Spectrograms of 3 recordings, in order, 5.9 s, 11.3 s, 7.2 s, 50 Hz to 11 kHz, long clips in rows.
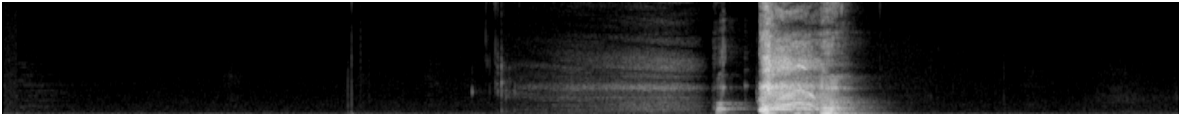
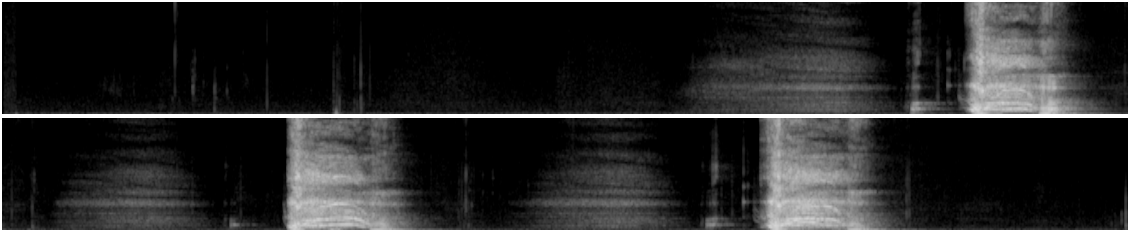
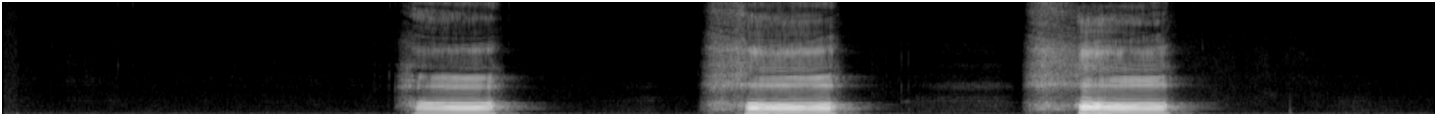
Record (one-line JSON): {"cough_length": "5.9 s", "cough_amplitude": 28139, "cough_signal_mean_std_ratio": 0.21, "three_cough_length": "11.3 s", "three_cough_amplitude": 26694, "three_cough_signal_mean_std_ratio": 0.28, "exhalation_length": "7.2 s", "exhalation_amplitude": 19670, "exhalation_signal_mean_std_ratio": 0.35, "survey_phase": "beta (2021-08-13 to 2022-03-07)", "age": "45-64", "gender": "Male", "wearing_mask": "No", "symptom_cough_any": true, "smoker_status": "Ex-smoker", "respiratory_condition_asthma": false, "respiratory_condition_other": false, "recruitment_source": "REACT", "submission_delay": "1 day", "covid_test_result": "Negative", "covid_test_method": "RT-qPCR"}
